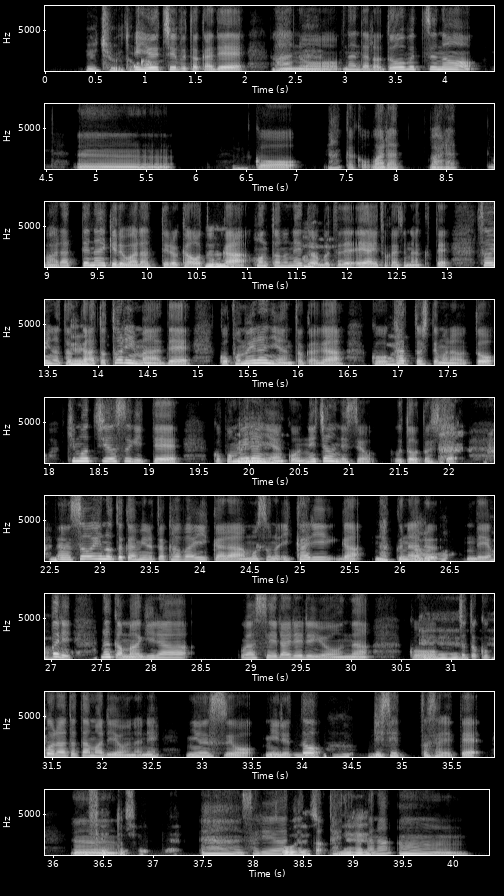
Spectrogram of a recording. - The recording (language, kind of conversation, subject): Japanese, unstructured, 最近のニュースを見て、怒りを感じたことはありますか？
- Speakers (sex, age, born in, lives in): female, 55-59, Japan, Japan; male, 50-54, Japan, Japan
- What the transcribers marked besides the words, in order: laugh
